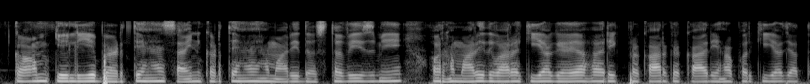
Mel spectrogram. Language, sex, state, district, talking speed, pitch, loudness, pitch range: Hindi, male, Chhattisgarh, Korba, 185 wpm, 140 Hz, -22 LUFS, 135-145 Hz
